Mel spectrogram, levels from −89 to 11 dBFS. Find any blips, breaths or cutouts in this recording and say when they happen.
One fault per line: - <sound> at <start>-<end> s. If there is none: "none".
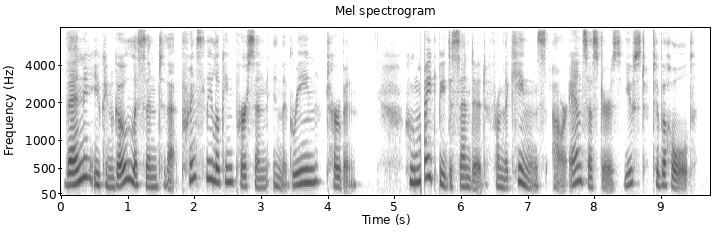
- dropout at 5.4-5.5 s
